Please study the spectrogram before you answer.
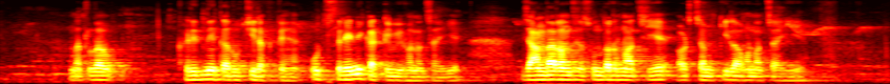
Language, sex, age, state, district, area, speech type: Hindi, male, 30-45, Bihar, Madhepura, rural, spontaneous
